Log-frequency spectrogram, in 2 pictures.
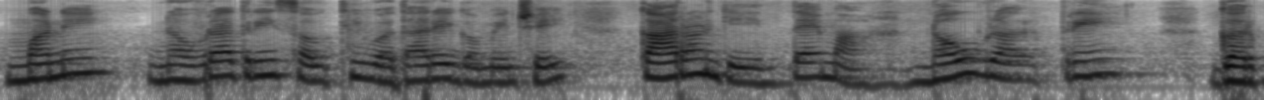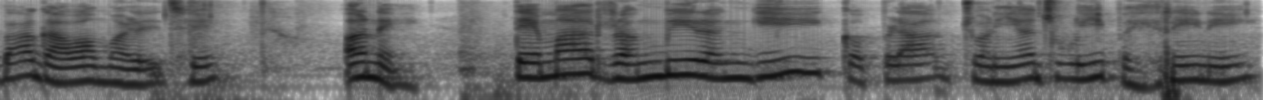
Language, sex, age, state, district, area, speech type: Gujarati, female, 18-30, Gujarat, Anand, urban, spontaneous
